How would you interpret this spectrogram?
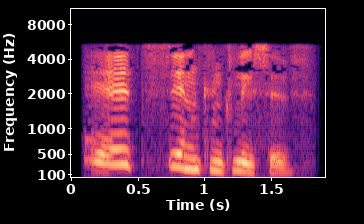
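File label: inconclusive, female scientist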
